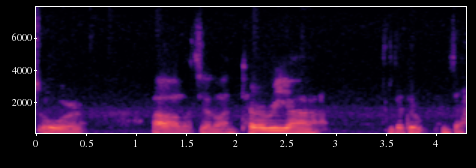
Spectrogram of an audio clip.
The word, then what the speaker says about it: Terraria: Terraria. Is that how you say it? Terraria.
